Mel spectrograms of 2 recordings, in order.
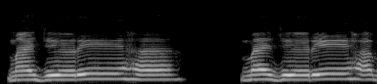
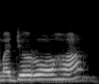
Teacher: Bunyi di antara baris atas dan baris bawah pada sebutan huruf ra.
